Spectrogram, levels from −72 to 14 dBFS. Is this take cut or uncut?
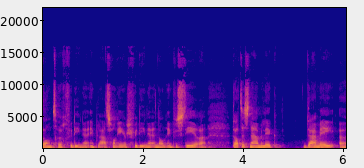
uncut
